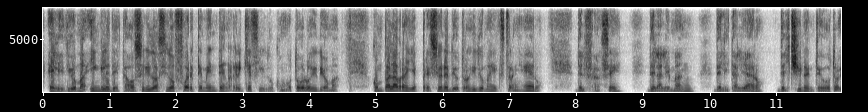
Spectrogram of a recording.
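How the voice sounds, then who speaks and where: A man with a Puerto Rican accent hosting a show, talking in a casual, animated way and repeating words for emphasis. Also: medium pitch, a little fast, slightly rough, no room sound. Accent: Puerto Rican Spanish. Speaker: show host. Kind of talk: casual commentary to camera.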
